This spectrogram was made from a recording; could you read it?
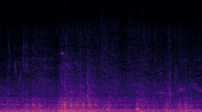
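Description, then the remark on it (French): Steady rumbling road noise inside a moving car on the road to the Col du Fresne, with a deep low drone and light mechanical rattles and clicks coming through at a moderate, constant level. “Ma voiture fait beaucoup de bruit, hein ?”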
